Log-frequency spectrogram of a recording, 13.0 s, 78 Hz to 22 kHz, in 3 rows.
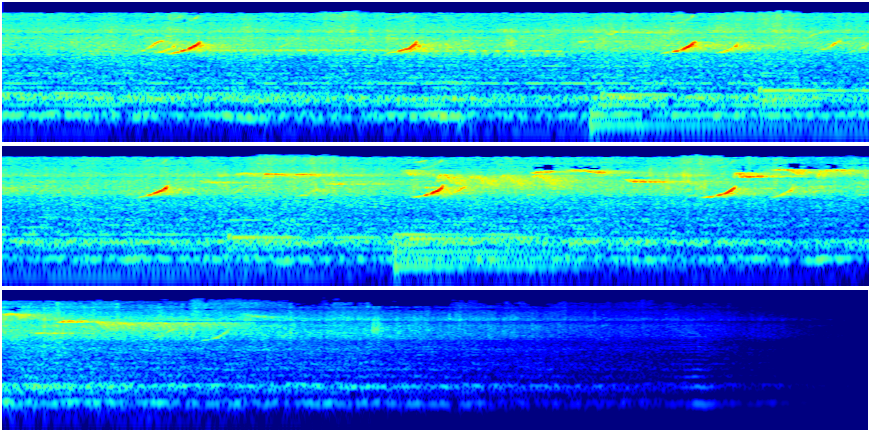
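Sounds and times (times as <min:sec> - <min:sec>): honeybees buzzing: 0:00.0 - 0:12.4
bird chirps: 0:00.6 - 0:09.4.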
